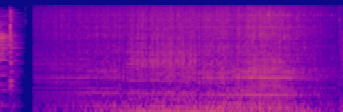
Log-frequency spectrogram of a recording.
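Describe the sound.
Engine of a new motorbike running: after a brief cutoff near the start, a dense mid-pitched drone rises in strength, holds steady and eases slightly toward the end.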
